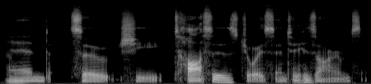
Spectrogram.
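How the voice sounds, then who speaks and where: A man's voice: a bass voice, slow pace, gravelly, dry recording, clean studio sound. A man co-hosting a podcast, chiming in with jokes and quips while recapping an episode. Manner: joking, chimes in with quips. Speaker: podcast co-host. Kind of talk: casual recap chat.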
